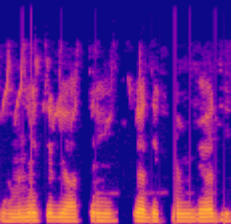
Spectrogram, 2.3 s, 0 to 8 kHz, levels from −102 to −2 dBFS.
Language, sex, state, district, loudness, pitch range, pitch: Hindi, male, Uttar Pradesh, Etah, -24 LUFS, 130-135 Hz, 130 Hz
